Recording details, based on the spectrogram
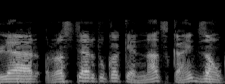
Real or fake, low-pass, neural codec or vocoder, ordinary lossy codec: real; 19.8 kHz; none; AAC, 24 kbps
